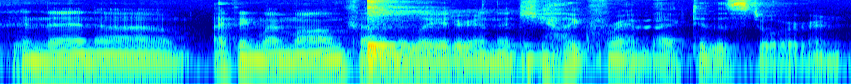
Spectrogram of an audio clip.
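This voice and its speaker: A man's voice: deep voice, level tone, brisk, heavy background noise. A young American man, a podcast guest, telling stories in an easygoing, rambling way during a casual interview. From United States.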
